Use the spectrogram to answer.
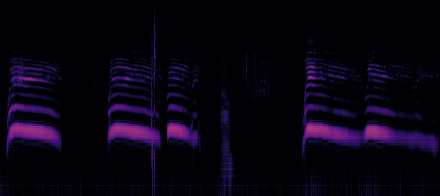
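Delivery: very high, squealing whee; gleeful whee. Acted. Gamer squealing as his character jumps. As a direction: squeal like a kid on a slide. Jumping in the game.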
